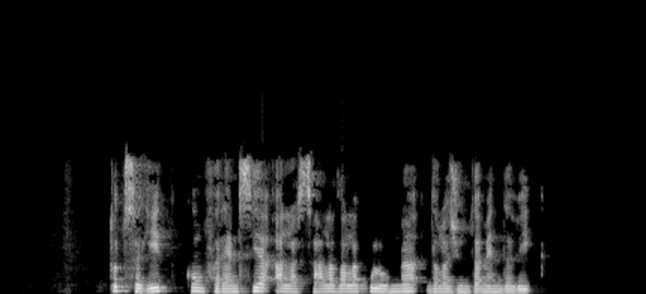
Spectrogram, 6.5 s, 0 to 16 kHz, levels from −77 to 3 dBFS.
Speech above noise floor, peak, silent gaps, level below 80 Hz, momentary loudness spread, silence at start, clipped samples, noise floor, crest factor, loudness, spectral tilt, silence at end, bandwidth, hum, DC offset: 67 dB; 0 dBFS; none; -54 dBFS; 5 LU; 1.1 s; under 0.1%; -81 dBFS; 16 dB; -15 LUFS; -4.5 dB/octave; 1.2 s; 8 kHz; none; under 0.1%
